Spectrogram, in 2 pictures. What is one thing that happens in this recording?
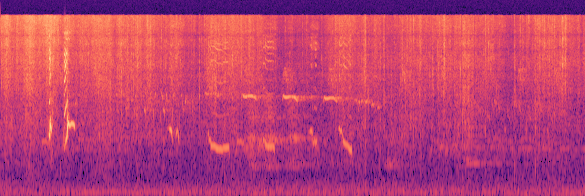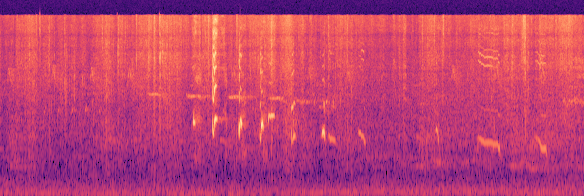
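Puppies whimper and yelp in short, high squeals.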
